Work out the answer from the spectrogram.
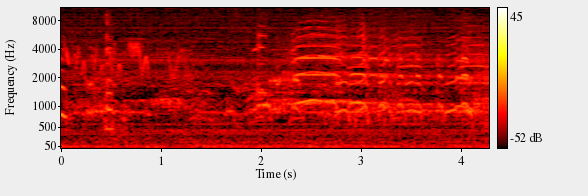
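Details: Common cranes calling, several overlapping trumpeting, honking calls with rich harmonic layers, rising into a louder, denser chorus from about halfway through.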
